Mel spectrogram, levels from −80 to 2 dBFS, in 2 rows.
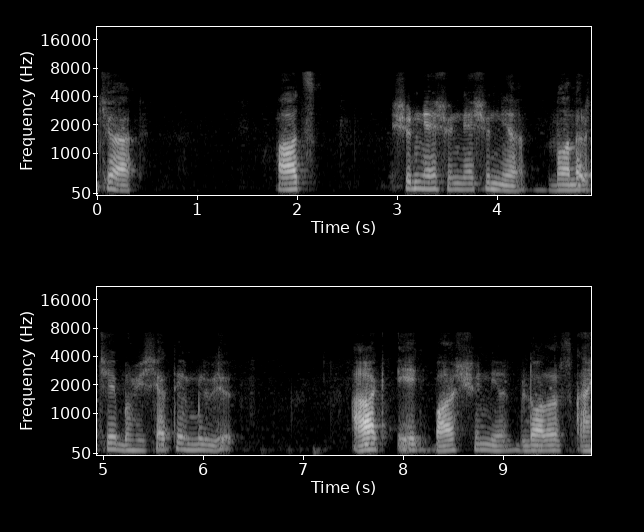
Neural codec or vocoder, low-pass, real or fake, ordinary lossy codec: codec, 24 kHz, 0.9 kbps, WavTokenizer, medium speech release version 2; 7.2 kHz; fake; AAC, 48 kbps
